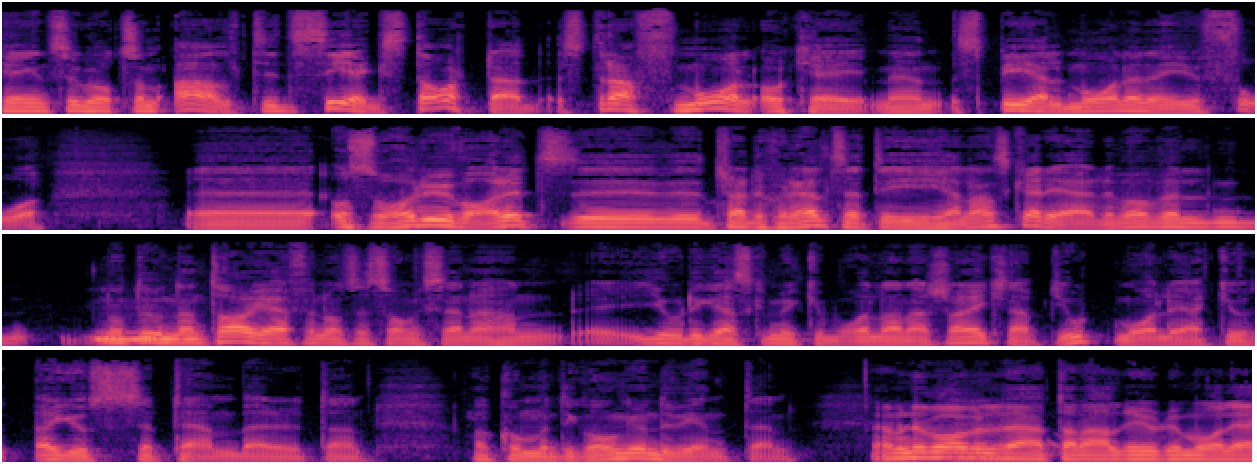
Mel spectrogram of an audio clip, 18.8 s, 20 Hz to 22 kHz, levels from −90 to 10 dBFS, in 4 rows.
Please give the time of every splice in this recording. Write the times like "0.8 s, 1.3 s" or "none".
none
